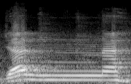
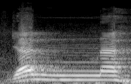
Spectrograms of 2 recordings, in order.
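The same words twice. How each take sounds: The two takes are said the same way.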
